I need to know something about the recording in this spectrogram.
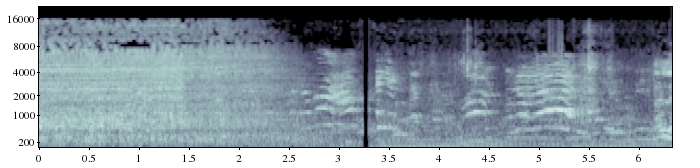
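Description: A ground fountain firework (anar) spraying sparks with a steady hiss that fades out about two and a half seconds in. Children's voices follow in the second half.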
